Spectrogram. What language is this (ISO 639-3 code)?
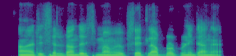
tam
